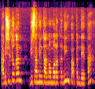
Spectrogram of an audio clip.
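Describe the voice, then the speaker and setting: A woman's voice: on the high side, racing. A woman pastor preaching a sermon to her congregation, talking colloquially and directly to them and acting out the people she quotes. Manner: lively, colloquial, addresses the congregation directly, acts out quoted voices. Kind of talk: sermon with storytelling.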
